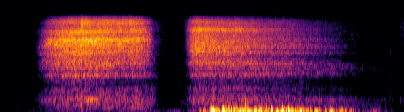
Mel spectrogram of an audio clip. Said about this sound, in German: Ich habe erst mit dem Mund ein mit der Nase lange aus und bin dann komplett umgestiegen auf Nasenatmung.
